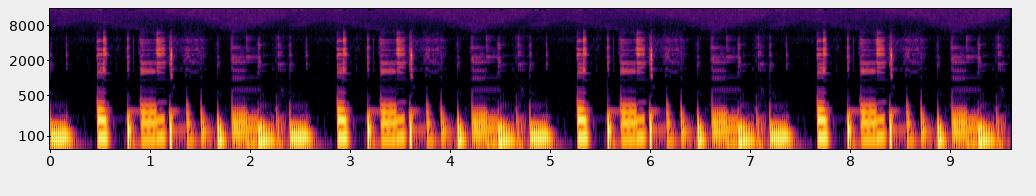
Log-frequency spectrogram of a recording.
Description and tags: Funk Bass Groove | Fender Jazz Bass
